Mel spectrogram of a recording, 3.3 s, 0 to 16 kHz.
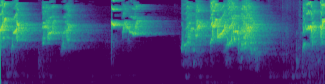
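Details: Lovebirds in August 2019, recorded with little engine noise or human activity nearby; scratchy chirps, a thin whistled squeak, then a dense buzzy burst of chatter.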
